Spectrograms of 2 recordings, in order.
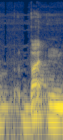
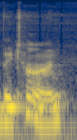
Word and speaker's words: bouton: or or I've heard it said the terminal button but it's actually comes from from fringe so it's pronounced bouton but at both ends of the cell there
